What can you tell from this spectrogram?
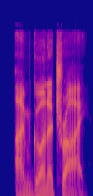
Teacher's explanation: Notice the stress on try. The word going to is quick and light.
